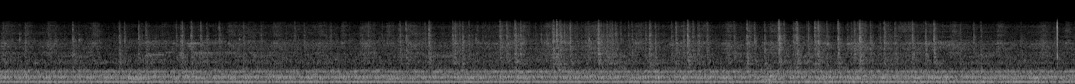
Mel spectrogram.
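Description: Rain during a thunderstorm: an irregular patter of small drop ticks over a steady low hum, with no thunder.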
